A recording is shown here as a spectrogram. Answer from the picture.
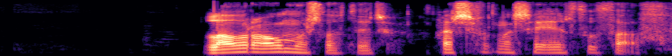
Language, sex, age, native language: Icelandic, male, 20-29, Serbo-Croatian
